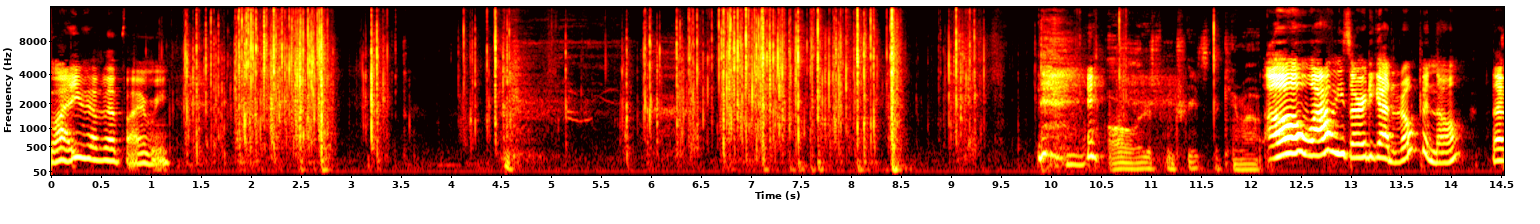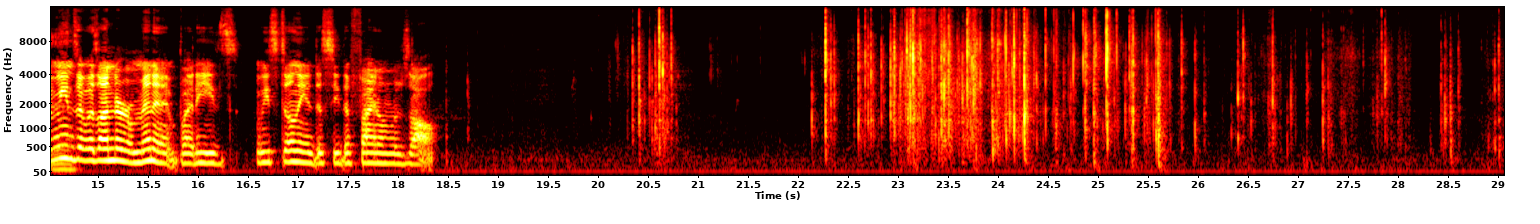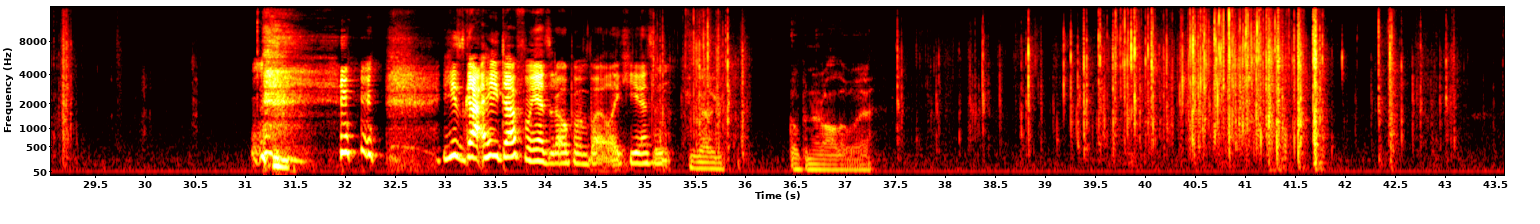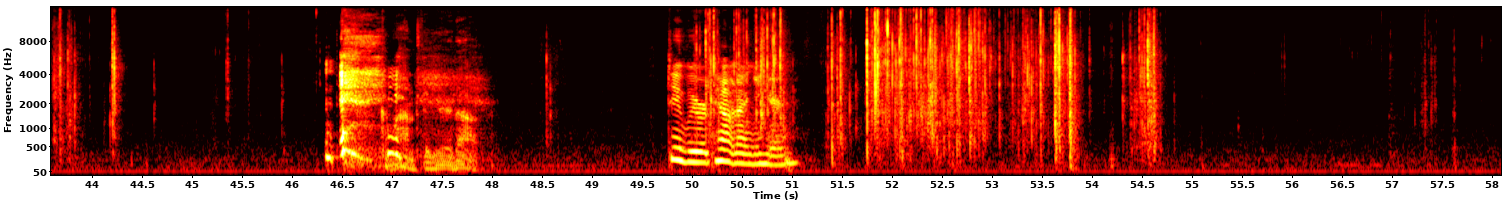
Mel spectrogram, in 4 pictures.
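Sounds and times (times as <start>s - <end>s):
plastic bag crinkling: 1.1s - 11.3s, 20.1s - 21.0s, 22.0s - 30.6s, 35.0s - 36.1s, 37.4s - 44.4s, 49.8s - 54.9s, 57.1s - 57.7s.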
